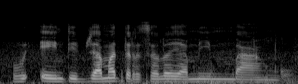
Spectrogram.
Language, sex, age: Tsonga, male, 25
